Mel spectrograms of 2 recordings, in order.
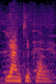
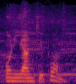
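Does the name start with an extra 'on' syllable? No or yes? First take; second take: no; yes. First: The name starts directly with the 'nyan' syllable. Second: The name starts with an extra 'on' syllable. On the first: "if we say Yankee Pong" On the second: "This is the proper pronunciation"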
